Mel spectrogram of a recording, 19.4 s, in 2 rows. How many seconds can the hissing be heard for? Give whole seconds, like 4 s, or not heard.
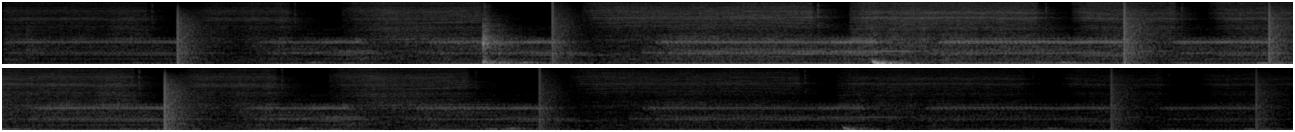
19 s.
